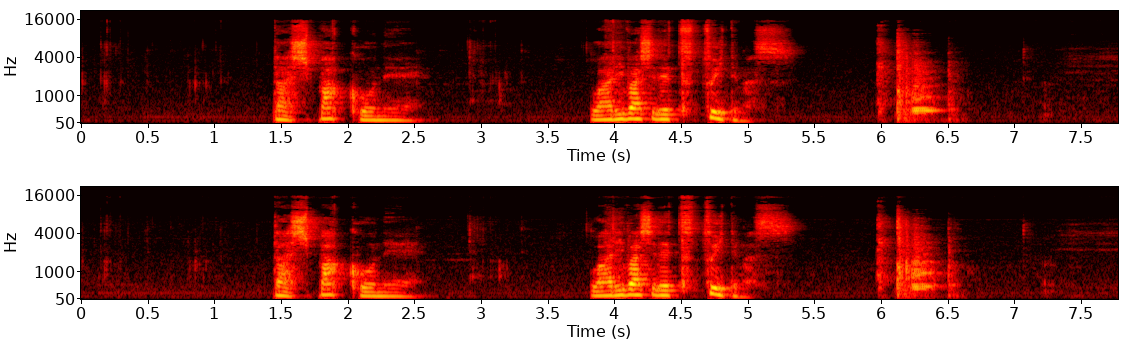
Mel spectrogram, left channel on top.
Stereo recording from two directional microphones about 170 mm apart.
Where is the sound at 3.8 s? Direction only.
15° left (ahead or behind).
